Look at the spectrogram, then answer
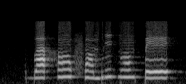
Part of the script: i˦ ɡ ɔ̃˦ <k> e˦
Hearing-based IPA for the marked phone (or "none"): k͡p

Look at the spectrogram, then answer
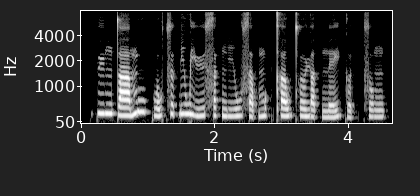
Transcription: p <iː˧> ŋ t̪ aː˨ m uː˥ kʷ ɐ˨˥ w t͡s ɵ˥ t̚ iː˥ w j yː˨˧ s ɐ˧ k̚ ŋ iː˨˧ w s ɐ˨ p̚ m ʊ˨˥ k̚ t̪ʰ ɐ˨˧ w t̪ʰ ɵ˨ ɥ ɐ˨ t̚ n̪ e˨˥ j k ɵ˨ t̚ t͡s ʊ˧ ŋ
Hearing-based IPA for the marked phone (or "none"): yː˧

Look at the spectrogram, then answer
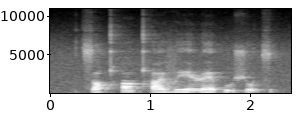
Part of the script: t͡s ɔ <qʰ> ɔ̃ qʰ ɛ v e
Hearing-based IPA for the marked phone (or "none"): qʰ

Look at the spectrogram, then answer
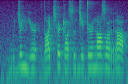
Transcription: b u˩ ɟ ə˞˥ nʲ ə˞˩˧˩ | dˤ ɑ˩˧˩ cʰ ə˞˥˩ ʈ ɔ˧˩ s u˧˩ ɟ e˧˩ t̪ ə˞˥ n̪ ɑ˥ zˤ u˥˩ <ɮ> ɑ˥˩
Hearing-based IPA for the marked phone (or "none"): r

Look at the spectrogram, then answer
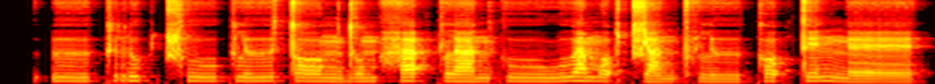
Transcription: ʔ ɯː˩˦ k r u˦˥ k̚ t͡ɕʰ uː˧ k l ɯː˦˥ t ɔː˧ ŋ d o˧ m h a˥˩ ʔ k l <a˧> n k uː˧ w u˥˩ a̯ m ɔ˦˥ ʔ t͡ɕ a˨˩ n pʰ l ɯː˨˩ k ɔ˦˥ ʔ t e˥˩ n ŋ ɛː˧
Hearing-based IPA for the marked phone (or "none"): a˧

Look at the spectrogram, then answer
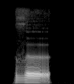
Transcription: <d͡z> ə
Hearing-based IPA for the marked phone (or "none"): ð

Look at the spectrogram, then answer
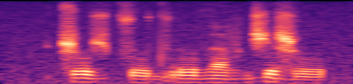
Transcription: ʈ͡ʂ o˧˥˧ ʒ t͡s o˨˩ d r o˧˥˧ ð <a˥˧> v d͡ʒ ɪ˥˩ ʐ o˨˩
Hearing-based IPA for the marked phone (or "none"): a˥˧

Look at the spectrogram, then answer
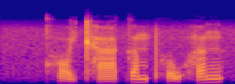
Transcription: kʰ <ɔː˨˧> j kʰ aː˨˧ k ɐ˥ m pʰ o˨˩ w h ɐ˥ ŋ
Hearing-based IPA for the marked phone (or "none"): ɔː˨˩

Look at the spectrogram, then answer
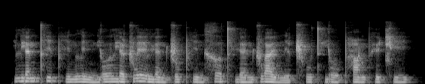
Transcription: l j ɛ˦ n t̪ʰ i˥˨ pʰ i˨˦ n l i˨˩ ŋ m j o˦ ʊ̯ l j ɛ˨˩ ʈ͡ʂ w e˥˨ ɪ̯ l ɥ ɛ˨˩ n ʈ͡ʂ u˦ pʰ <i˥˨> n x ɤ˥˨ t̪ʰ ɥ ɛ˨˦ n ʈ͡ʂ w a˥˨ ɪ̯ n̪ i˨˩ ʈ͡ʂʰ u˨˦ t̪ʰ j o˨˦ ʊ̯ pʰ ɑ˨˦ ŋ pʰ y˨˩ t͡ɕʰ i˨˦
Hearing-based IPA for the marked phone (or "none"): i˨˩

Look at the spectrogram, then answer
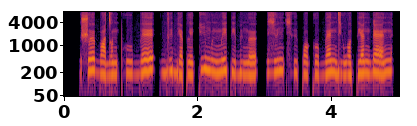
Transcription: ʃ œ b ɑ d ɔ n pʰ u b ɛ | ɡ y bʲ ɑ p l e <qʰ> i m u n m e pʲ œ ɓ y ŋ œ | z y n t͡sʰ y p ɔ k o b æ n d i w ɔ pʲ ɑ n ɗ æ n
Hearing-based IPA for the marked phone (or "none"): k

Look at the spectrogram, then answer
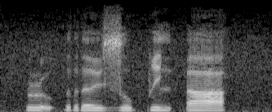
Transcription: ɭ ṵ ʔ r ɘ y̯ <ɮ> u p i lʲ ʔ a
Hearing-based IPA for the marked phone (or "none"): z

